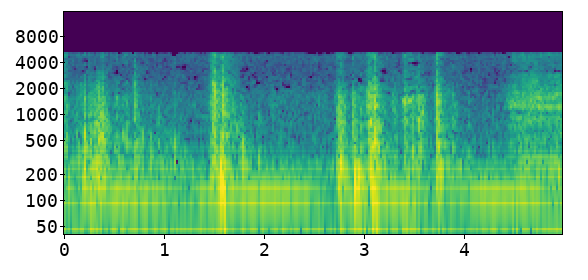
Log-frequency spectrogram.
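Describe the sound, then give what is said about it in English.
A pass key scrapes and clicks in a lock, followed by a latch rattling and a door creaking open, a series of sharp mechanical clicks and knocks over a low steady hum. “Now keep back. I'm going to use the pass key.”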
